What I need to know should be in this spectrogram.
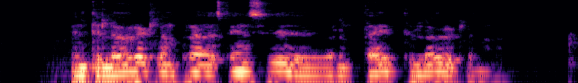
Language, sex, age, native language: Icelandic, male, 40-49, Icelandic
